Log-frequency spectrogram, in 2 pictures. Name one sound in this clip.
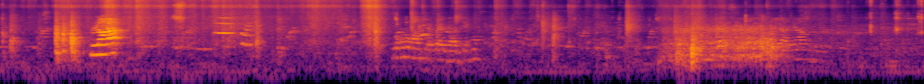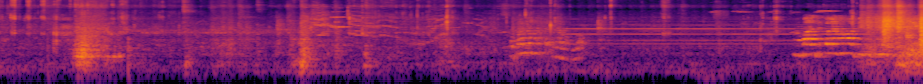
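A boy chews and crunches food.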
